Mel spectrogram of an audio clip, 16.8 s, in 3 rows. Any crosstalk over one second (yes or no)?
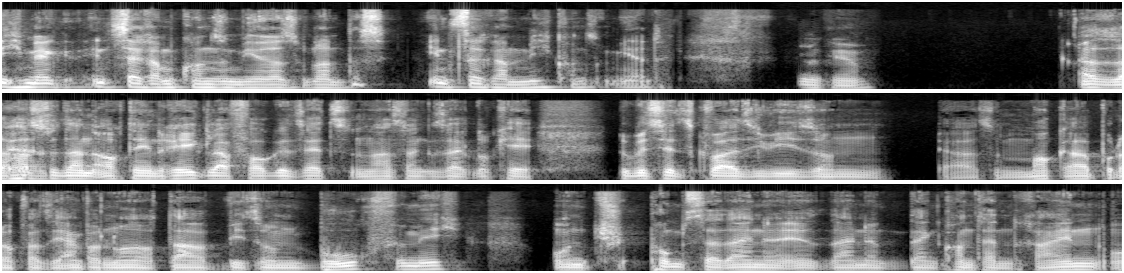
no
